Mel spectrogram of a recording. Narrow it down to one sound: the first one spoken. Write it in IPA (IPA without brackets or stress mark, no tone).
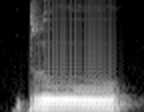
p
